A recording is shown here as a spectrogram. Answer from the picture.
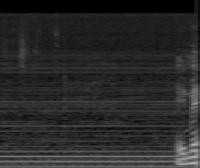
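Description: Steady electrical mains hum, one low buzzing tone with a few higher overtones, held at an even level through a pause in speech.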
